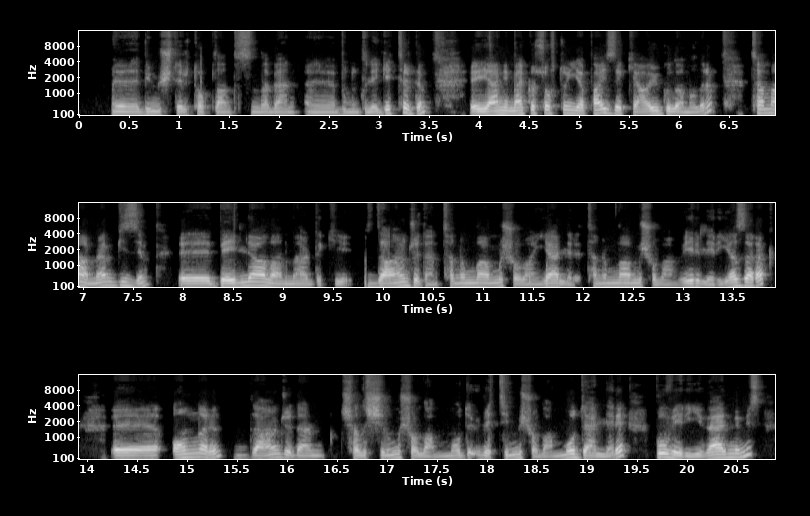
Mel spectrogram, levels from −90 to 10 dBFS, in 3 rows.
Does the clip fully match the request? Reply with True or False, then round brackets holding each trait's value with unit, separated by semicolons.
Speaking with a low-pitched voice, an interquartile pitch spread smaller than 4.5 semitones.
True (115 Hz; 4.1 semitones)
